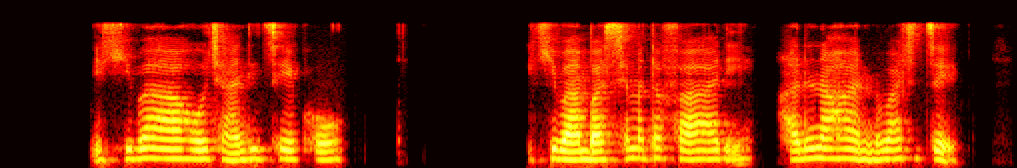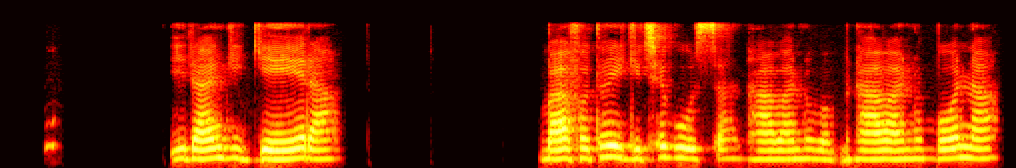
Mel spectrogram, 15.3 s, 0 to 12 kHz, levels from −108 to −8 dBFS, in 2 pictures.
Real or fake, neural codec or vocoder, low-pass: real; none; 7.2 kHz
